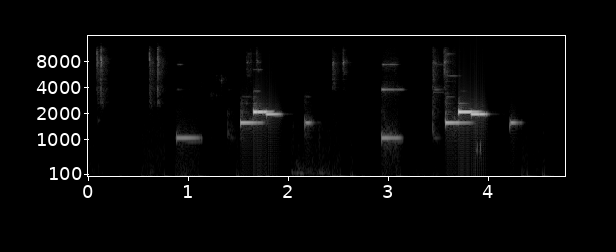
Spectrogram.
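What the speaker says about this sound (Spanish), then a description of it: "está sonando el teléfono" A phone ringtone plays alone, a bright electronic melody of short tonal beeps and chirps repeating in quick phrases, clear and close with no talk.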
